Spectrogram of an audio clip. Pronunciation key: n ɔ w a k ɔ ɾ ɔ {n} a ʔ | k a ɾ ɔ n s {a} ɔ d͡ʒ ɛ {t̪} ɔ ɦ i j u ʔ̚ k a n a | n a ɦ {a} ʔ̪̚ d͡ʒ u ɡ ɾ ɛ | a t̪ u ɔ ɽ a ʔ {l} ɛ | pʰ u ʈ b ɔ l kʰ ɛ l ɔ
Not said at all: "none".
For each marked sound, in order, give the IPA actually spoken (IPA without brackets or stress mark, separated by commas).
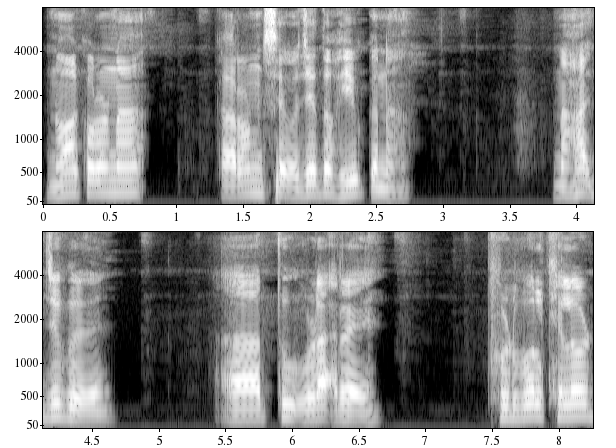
n, ɛ, d̪, a, ɾ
